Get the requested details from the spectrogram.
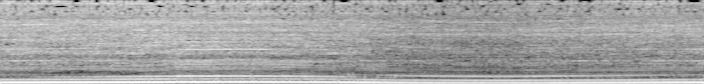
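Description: A motorcycle engine revs up and settles back down several times.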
